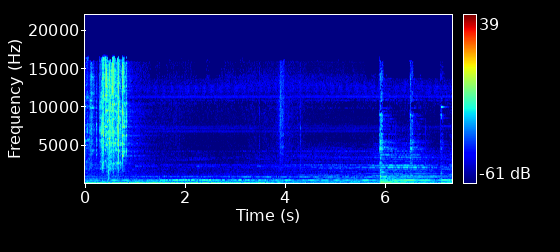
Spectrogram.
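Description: Broken glass clinks and shatters loudly at the start, followed by a steady low hum, then a second sharp glassy clink near the end, without any voices. A piece of broken glass is being picked up from a platform.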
